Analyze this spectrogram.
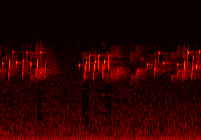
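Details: Algerian goldfinch delivering quick bursts of bright, high, repeated chirping notes, each phrase a rapid tinkling series separated by brief gaps.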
